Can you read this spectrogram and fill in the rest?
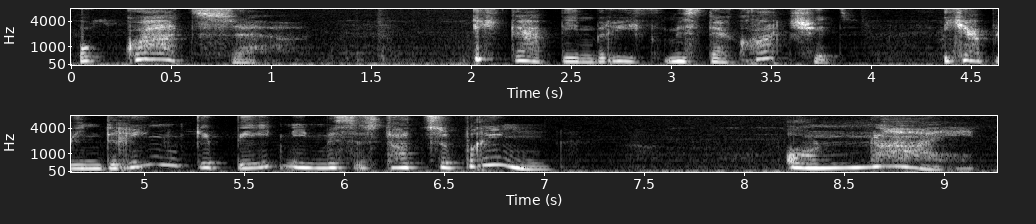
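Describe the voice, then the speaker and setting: Expressive, humble cook, lively pitch. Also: female voice, slow, pauses often, husky, full character voice. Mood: dismayed. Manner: deferential, artless, expressive. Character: humble, excitable English female cook, respectful and naive. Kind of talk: German radio crime drama acting.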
